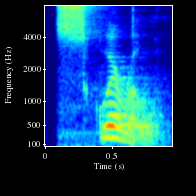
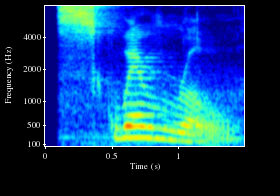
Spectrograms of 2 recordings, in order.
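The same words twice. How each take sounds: First: The word is said quickly. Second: The word is said slowly and carefully. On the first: "Now try and say it faster" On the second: "So listen very carefully"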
